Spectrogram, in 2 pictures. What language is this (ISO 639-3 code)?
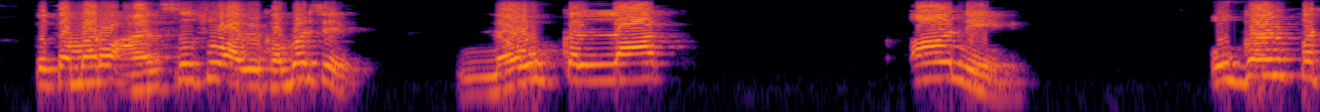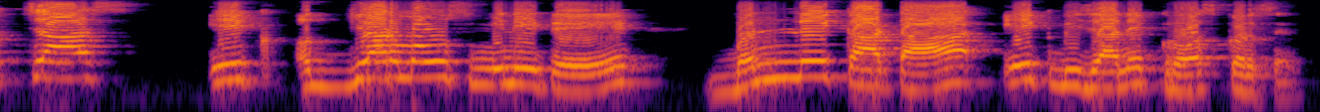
guj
